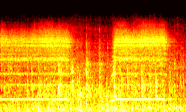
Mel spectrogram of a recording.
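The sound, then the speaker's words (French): A steam train dressed as a gift sleigh, its decorated wagons behind the coal tender, rolls past, rumbling and clattering over the rails with irregular metallic clacks beneath a loud, steady hiss and a faint held tone. “Derrière l'indispensable tendeur à charbon, cahotent les wagons tout aussi décorés.”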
